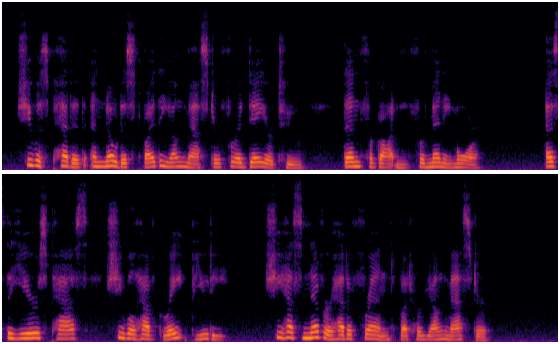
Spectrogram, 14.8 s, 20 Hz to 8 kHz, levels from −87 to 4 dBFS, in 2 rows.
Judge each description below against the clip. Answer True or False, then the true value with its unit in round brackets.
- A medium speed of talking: True (155 wpm)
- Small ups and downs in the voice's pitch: False (3.7 semitones)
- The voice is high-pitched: True (195 Hz)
